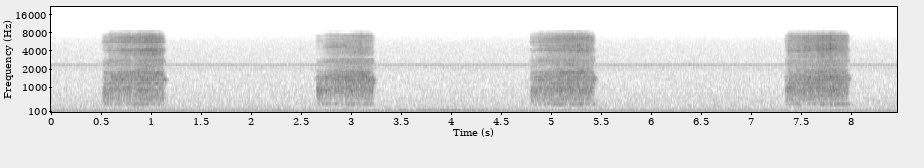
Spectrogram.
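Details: Western barn owl female stuffing the nest and calling the male, webcam at Riet Vell Nature Reserve, Tarragona, Spain, 2023: four breathy, noisy screeches of equal length, about two seconds apart, steady background hum.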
